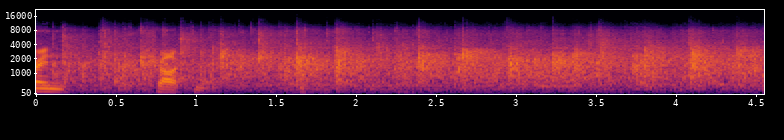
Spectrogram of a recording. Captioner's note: audience applauds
